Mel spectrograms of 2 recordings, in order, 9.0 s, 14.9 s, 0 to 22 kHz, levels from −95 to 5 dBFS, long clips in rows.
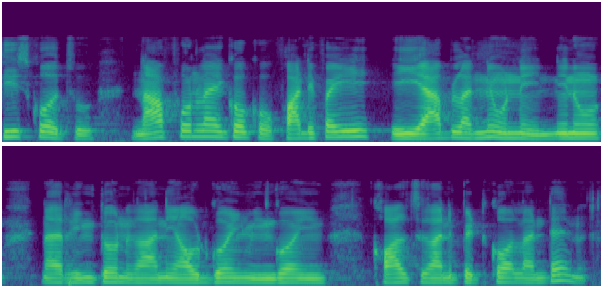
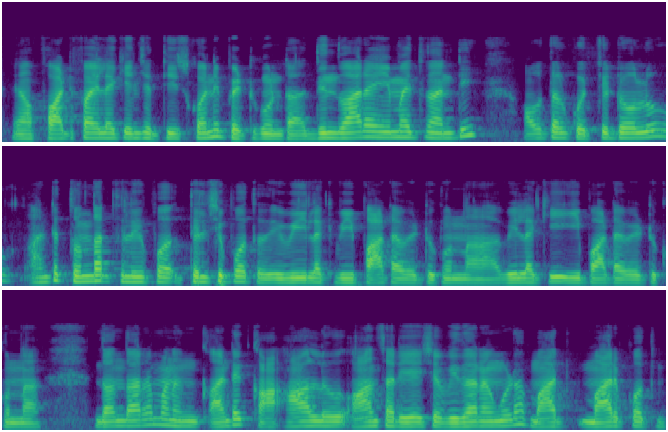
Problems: none marked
